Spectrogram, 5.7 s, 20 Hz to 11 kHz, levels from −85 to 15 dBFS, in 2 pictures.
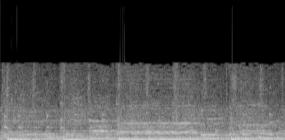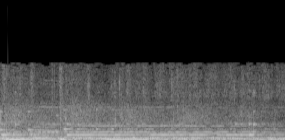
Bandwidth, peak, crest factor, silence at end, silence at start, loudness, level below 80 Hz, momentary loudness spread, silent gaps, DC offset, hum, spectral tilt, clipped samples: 6.4 kHz; 0 dBFS; 12 dB; 0 s; 0 s; -13 LUFS; -28 dBFS; 6 LU; none; under 0.1%; none; -8 dB/octave; under 0.1%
